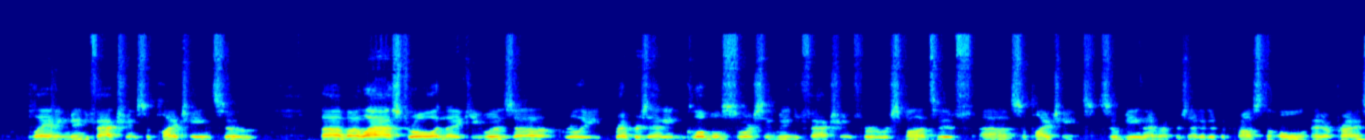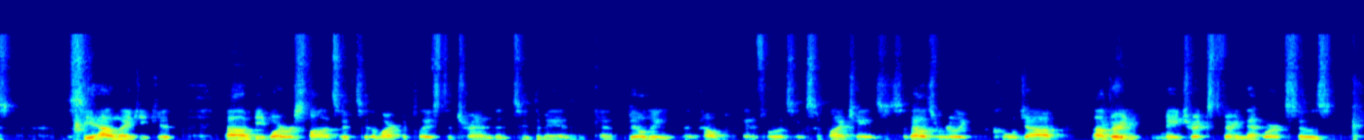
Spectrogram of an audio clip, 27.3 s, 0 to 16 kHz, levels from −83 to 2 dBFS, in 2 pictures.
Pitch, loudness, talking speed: 130 Hz, -28 LUFS, 160 wpm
